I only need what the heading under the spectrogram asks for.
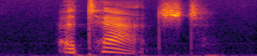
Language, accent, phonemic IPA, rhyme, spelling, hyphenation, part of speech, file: English, General American, /əˈtæt͡ʃt/, -ætʃt, attached, at‧tached, verb / adjective, En-us-attached.ogg
- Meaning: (verb) simple past and past participle of attach; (adjective) 1. Connected; joined 2. Fond of (used with to)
